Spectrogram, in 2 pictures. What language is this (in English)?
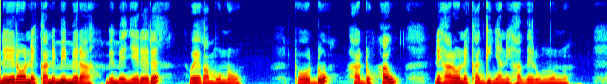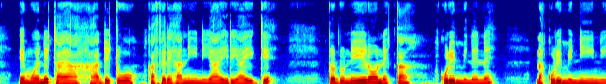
Kikuyu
